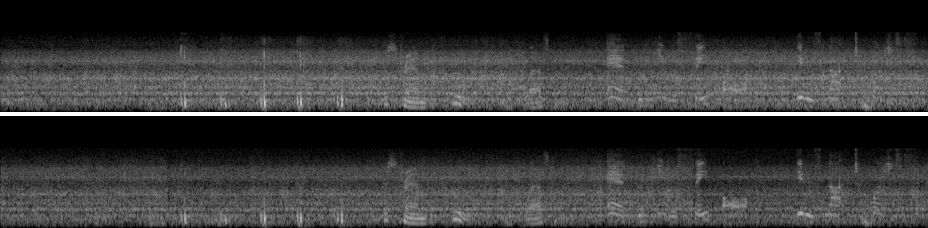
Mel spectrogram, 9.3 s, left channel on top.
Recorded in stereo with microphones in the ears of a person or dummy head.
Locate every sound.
1.8 s footsteps: 55° left (ahead or behind); by 3.5 s 50° left (ahead or behind)
3.8 s a man speaking: 10° left (ahead or behind)
6.1 s a woman speaking: 5° left (ahead or behind)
